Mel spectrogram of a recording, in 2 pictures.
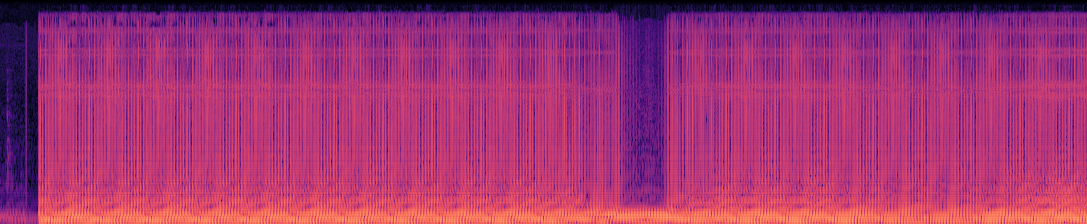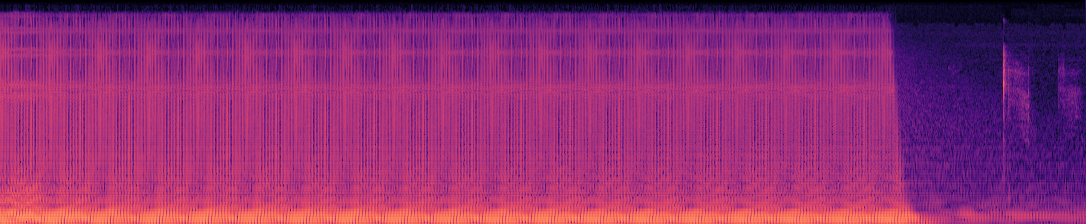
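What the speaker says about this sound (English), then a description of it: "Back to the untreated sound of the oscillator." A raw, untreated Buchla synthesizer oscillator tone runs through a Tascam mixer, a loud steady buzzy drone with a brief dropout around six seconds before resuming, then cutting off near twenty seconds.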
